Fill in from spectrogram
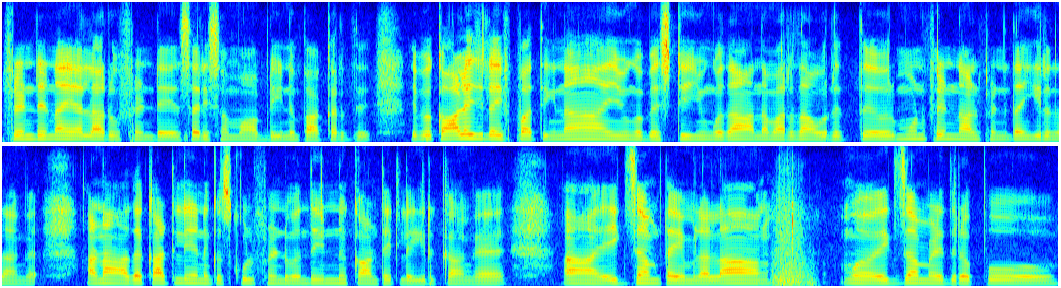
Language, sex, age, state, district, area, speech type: Tamil, female, 18-30, Tamil Nadu, Cuddalore, urban, spontaneous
